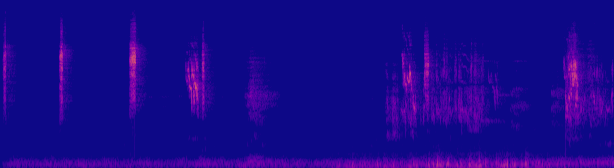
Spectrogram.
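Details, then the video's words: Happy budgie chirping: short scattered high chirps and squeaky notes at irregular intervals, with a brief cluster of jumbled chatter toward the end, over a steady low hum. "happy budgie chirping sound"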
